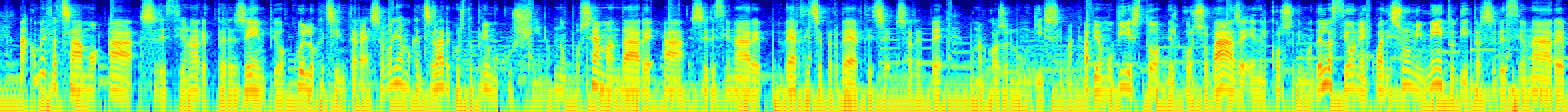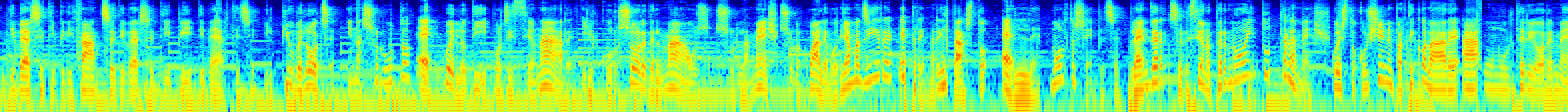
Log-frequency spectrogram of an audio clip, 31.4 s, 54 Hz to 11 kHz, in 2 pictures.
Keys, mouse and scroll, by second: 0.4 middle click, 1.0-1.3 scroll up 3, 1.7 shift+middle click, 2.8 middle click, 3.8 scroll up 2, 4.3-5.5 shift+middle drag, 5.5 click, 5.7 scroll up 2, 6.5 shift+middle click, 26.0 l, 29.4-30.1 middle drag.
